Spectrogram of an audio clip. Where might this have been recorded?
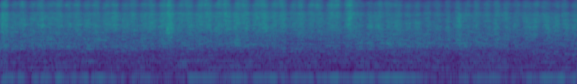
in a restroom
